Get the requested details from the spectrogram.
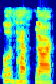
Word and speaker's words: Ulfhethnar: Ulfidnar? What does that mean? – Close, close. You got Ulv, OOLV, Ulv. Heth is HETH, and then NAR. And Ulfhethnar, those were warriors, according to Norse legend.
